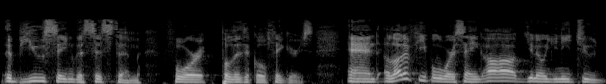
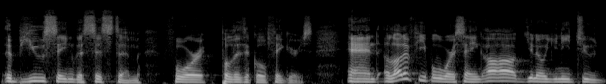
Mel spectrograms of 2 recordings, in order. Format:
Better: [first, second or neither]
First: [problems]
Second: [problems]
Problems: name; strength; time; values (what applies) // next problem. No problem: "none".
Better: second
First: garbled, watery; slightly; nothing above 8 kHz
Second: none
